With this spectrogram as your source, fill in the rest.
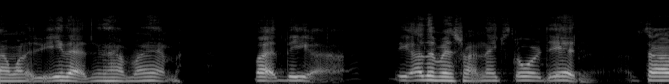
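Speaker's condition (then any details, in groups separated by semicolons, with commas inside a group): Cerebral palsy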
